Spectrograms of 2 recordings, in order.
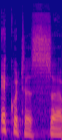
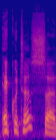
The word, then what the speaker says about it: Equites: new listing this morning equities property fund we've been pronouncing it wrongly and we apologize for that we were saying it quite equitas listed on the jse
